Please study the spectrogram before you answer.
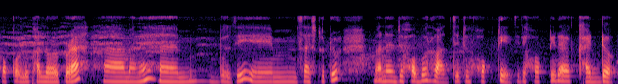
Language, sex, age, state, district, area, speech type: Assamese, female, 30-45, Assam, Majuli, urban, spontaneous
